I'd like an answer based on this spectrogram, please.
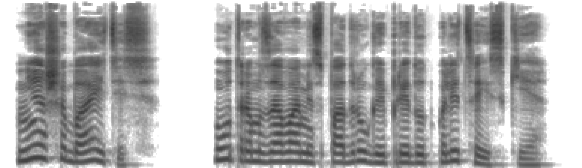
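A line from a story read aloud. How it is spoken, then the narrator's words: Calm explanation. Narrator (Russian): также спокойно объяснил он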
